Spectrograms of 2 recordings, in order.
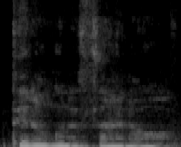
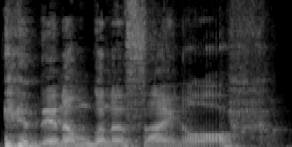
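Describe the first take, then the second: First: Soft, half-whispered aside; hushed repeat. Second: Said in the usual way. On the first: Real, not acted. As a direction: let it drop almost to a whisper. Weary softer repeat after two hours live.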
